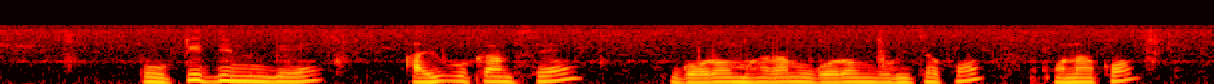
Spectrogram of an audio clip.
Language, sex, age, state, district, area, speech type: Santali, male, 18-30, West Bengal, Bankura, rural, spontaneous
